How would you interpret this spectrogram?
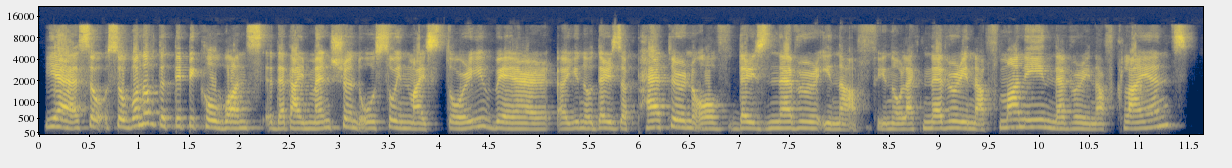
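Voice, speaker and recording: A woman's voice: mid-range voice, normal speed, hardly any pauses. A woman whose first language is Russian, a coach giving an interview and talking in a casual, hesitant way with many fillers and restarts. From former Soviet Union, Hungarian region. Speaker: interview guest, energy coach.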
